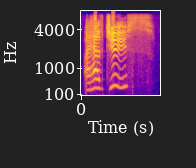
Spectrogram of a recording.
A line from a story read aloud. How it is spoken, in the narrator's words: Jack called out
